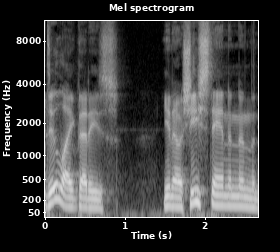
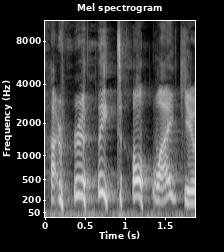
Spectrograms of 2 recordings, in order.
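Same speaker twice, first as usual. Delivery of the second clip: high, slow mock confession; drugged confession; 11 semitones higher than usual. Woman on truth serum blurting at him, mock confession. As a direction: draw it out, pitched way up.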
